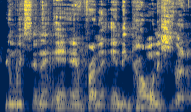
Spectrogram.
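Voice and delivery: usual speaking voice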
